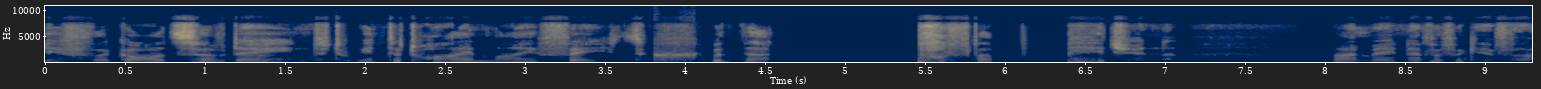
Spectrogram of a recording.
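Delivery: very hushed whisper under the breath, barely audible. A player voicing Bagdemagus mutters to himself while marching toward a door, whispering under breath. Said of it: "whisper under his breath to himself".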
